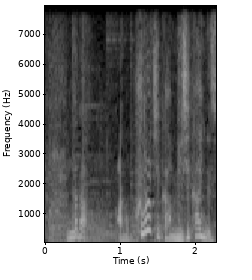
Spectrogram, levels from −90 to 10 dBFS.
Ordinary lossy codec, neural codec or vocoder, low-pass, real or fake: none; none; none; real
